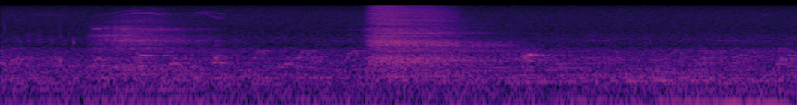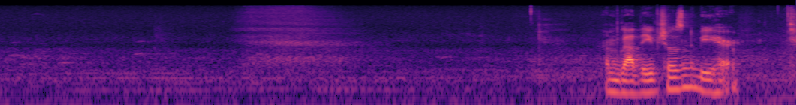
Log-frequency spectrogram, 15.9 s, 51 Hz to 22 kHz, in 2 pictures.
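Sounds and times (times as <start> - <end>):
deep breaths in and out: 0.8 - 2.4, 3.5 - 5.5, 10.2 - 12.1, 13.2 - 13.9, 15.8 - 15.9
speech: 14.0 - 15.5.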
